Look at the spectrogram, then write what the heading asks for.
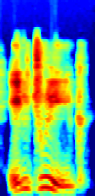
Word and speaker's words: intrigue: Intrigue, you got to be careful with pronunciation. Intrigue, part of speech verb.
